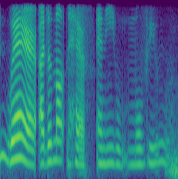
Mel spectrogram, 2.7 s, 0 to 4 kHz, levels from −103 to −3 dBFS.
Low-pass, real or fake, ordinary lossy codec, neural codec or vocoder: 3.6 kHz; fake; none; codec, 16 kHz, 0.8 kbps, ZipCodec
